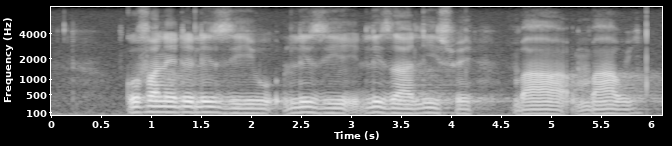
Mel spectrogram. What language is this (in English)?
South Ndebele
